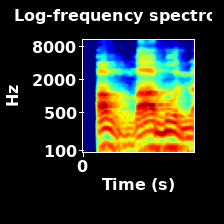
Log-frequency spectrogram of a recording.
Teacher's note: الف خالی از حرکت ما قبل مفتوح، الف مدہ ہے، تھوڑا سا اس کو لمبا کریں گے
